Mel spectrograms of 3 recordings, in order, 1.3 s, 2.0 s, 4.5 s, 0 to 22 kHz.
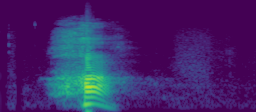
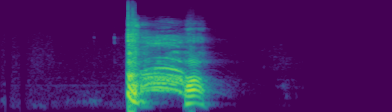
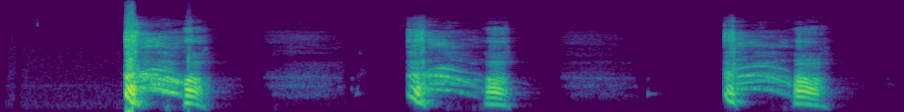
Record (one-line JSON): {"exhalation_length": "1.3 s", "exhalation_amplitude": 32768, "exhalation_signal_mean_std_ratio": 0.25, "cough_length": "2.0 s", "cough_amplitude": 32768, "cough_signal_mean_std_ratio": 0.32, "three_cough_length": "4.5 s", "three_cough_amplitude": 32768, "three_cough_signal_mean_std_ratio": 0.31, "survey_phase": "beta (2021-08-13 to 2022-03-07)", "age": "65+", "gender": "Male", "wearing_mask": "No", "symptom_cough_any": true, "smoker_status": "Never smoked", "respiratory_condition_asthma": true, "respiratory_condition_other": false, "recruitment_source": "REACT", "submission_delay": "1 day", "covid_test_result": "Negative", "covid_test_method": "RT-qPCR"}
